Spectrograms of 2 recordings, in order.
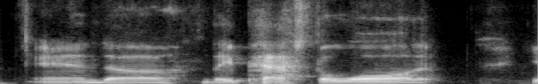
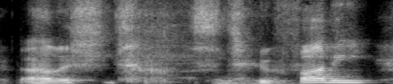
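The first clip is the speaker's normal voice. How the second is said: ordinary delivery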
